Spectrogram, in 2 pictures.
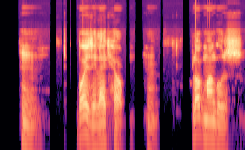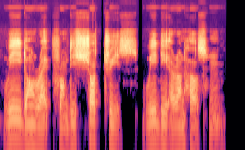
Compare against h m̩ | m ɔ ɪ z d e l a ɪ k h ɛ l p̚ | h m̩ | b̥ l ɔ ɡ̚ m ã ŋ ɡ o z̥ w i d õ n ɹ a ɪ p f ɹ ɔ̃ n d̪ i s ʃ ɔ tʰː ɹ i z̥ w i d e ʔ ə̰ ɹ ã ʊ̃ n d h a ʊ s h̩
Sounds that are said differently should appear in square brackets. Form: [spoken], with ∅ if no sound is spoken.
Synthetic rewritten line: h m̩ | [b] ɔ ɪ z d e l a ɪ k h ɛ l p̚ | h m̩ | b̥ l ɔ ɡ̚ m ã ŋ ɡ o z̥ w i d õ n ɹ a ɪ p f ɹ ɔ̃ [m] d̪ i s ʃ ɔ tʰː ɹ i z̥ w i d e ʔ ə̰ ɹ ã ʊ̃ n d h a ʊ s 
